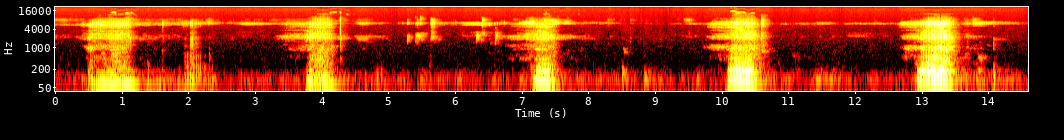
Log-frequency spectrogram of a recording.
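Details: Five deep, low rumbling snores, one every three seconds or so, in a quiet room: snoring.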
